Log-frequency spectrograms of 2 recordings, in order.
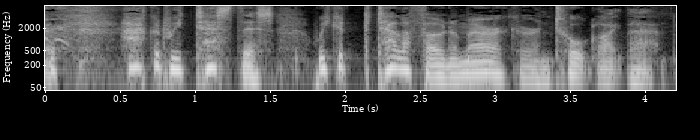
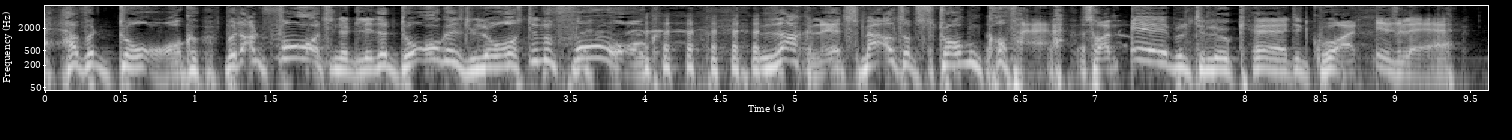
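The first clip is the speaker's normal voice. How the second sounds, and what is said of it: Exaggerated posh British accent. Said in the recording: “Lord of the Manor, Lord Snooty kind of deal ... what Americans like to imagine Britain as ... talking like that”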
